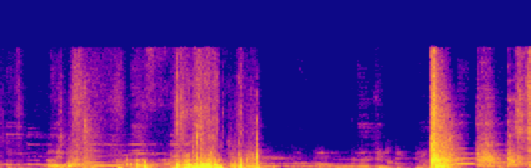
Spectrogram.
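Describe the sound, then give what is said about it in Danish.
A door is pushed shut with a solid thunk near the end, preceded by rustling, shuffling movement and faint background noise. “Ja, så lukker din dør så.”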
